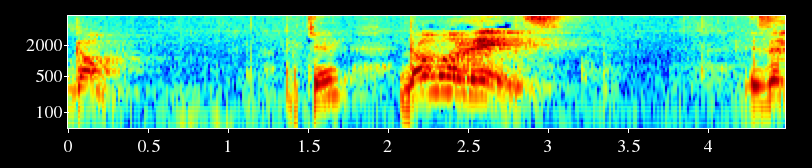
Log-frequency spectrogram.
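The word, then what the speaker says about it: γ: this symbol is the Greek letter G it's pronounced gamma okay gamma rays is a kind of electromagnetic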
